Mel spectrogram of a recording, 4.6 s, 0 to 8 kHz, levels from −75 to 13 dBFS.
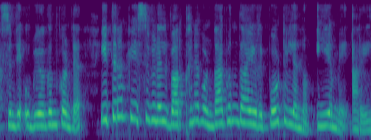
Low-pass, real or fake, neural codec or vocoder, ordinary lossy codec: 7.2 kHz; fake; codec, 16 kHz, 4.8 kbps, FACodec; none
